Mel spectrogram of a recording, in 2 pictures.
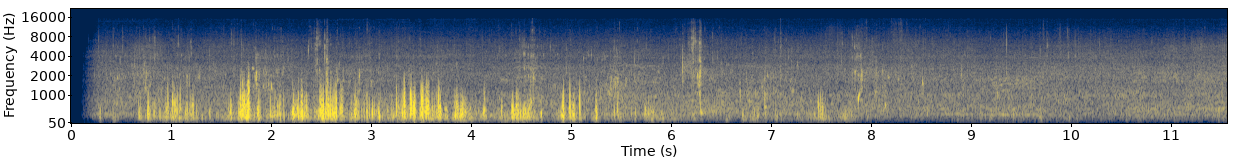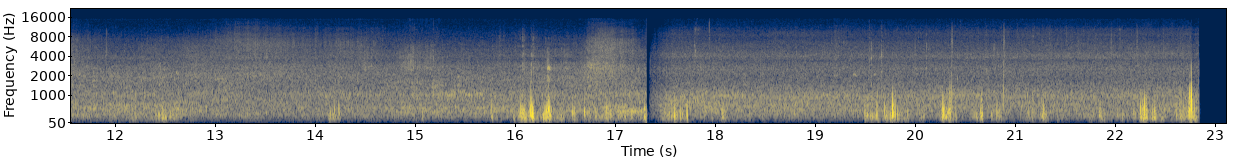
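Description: Wind noise on the microphone and water lapping against a kayak's hull, steady throughout. It is busy with loud irregular knocks and rustles for the first five seconds, with a few more late on.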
